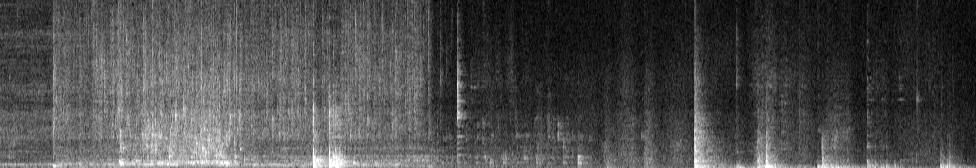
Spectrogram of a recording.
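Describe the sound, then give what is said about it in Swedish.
Tap water gushes steadily into a wide saucepan for about four seconds, filling it with one litre of water while a thumb is held in to feel when it is full, then shuts off, followed by scattered clinks and knocks of cookware being handled. “Sätter jag ner tummen för jag känner när det är fullt. Mm. Och så ska det vara en liter. En liter vatten.”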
